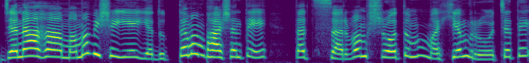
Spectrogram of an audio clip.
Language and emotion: Sanskrit, happy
